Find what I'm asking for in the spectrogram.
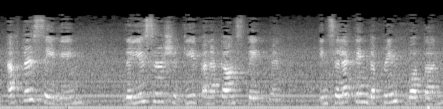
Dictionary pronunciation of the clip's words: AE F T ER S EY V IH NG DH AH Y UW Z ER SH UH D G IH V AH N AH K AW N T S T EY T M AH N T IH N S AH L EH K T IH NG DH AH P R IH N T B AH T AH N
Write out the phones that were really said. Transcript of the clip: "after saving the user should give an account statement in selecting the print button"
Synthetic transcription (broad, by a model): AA F T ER S EY V IH NG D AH Y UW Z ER SH UH D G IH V AH N AH K AW N T S T EY T M AH N T IH N S AH L EH K T IH NG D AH P R IH N T B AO T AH N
